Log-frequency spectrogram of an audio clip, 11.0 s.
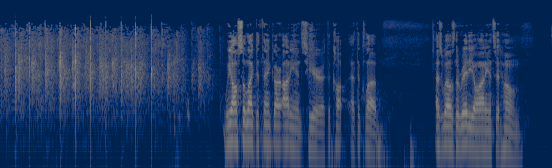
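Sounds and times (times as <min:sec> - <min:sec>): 
crowd applauding: 0:00.0 - 0:04.4
speech: 0:04.5 - 0:07.8, 0:08.7 - 0:11.0.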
